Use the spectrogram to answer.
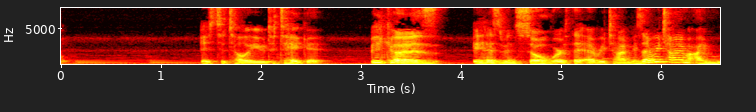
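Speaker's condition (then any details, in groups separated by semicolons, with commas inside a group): No condition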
